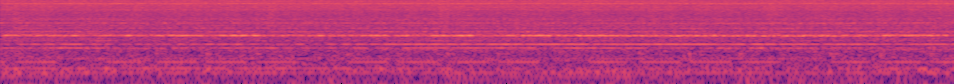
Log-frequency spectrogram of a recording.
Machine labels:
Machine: slide rail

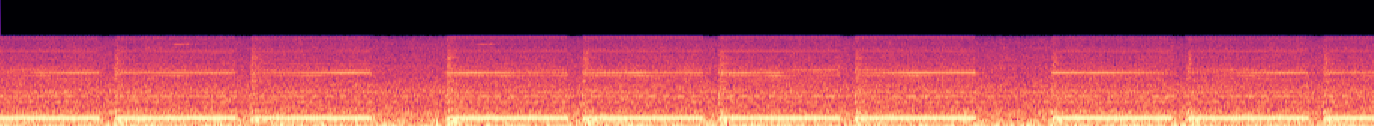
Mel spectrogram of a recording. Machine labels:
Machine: slide rail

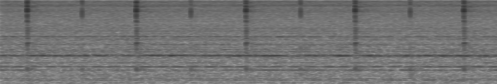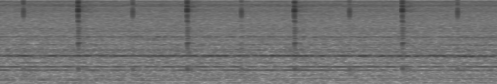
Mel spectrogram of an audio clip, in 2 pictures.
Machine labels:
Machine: valve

